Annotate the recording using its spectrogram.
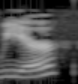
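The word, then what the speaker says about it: vir: Well, if you take Ananaeus means spider or spidery, and weir, because V's are pronounced as W in Latin, is man.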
